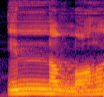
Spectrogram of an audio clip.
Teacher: ان اللہ، نون کے اوپر تشدید ہے، تشدید والے حرف کو پیچھے سے ملا کے پڑھتے ہیں۔ نون اور میم پر جب بھی تشدید ہوتی ہے تو ایک الف کی مقدار غنہ ہوتا ہے، یعنی ناک میں آواز کو ٹھہرا کر پڑھتے ہیں۔ اللہ کے لام سے پہلے زبر ہے، اس لیے اللہ کا لام پر پڑھا جائے گا۔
